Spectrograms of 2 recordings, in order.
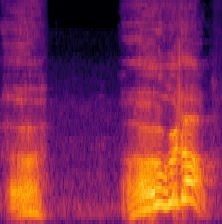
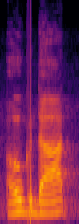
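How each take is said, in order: First: It is said in a put-on creature voice. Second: It is said in a normal human voice. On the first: "That's a very terrible impression" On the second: "If I say it in a normal human voice"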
